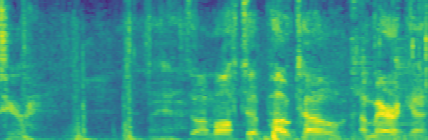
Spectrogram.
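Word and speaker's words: Poteau: Um, yeah, we're on our way to Poto, Oklahoma. For those of you nonokeies, that's pronounced Poto, but it's spelled P O T E AU.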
